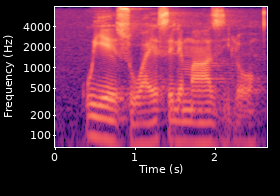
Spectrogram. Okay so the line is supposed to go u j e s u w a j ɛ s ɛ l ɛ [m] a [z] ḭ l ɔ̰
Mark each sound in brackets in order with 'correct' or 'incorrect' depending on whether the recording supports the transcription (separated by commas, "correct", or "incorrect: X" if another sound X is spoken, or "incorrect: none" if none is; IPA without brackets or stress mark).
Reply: correct, correct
